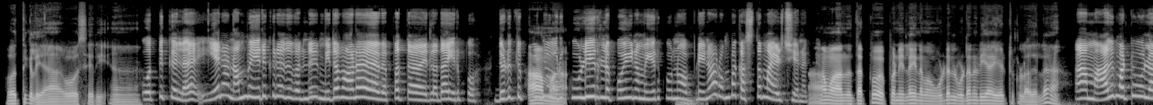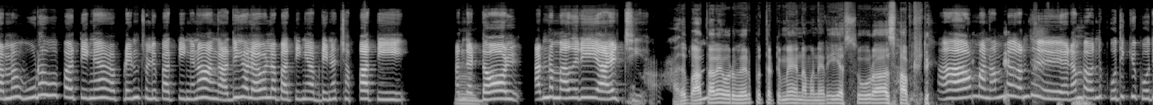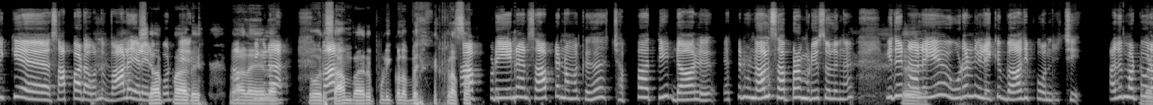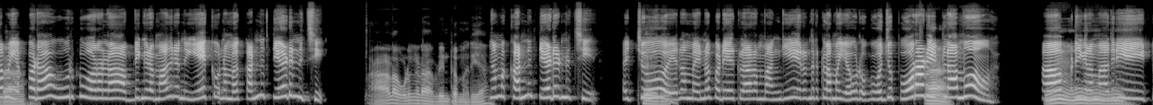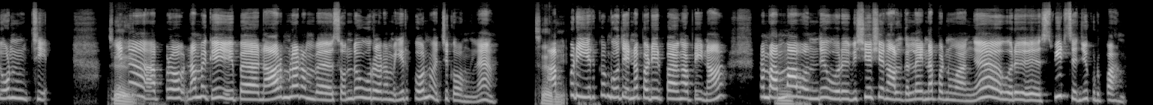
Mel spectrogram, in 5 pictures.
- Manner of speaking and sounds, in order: other background noise; in English: "லெவல்ல"; laughing while speaking: "ரசம்"; chuckle; in English: "ஸ்வீட்"
- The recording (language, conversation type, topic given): Tamil, podcast, உணவு பழக்கங்கள் நமது மனநிலையை எப்படிப் பாதிக்கின்றன?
